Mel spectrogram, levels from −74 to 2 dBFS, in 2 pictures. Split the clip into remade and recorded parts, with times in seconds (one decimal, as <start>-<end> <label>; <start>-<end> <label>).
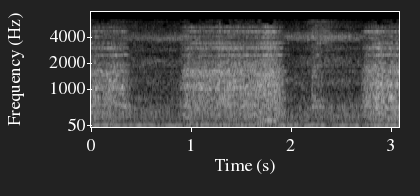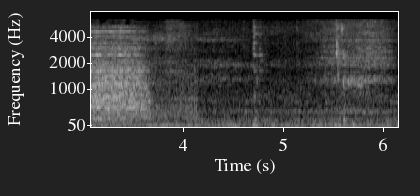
0.0-1.6 remade; 1.6-2.1 recorded; 2.1-6.2 remade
